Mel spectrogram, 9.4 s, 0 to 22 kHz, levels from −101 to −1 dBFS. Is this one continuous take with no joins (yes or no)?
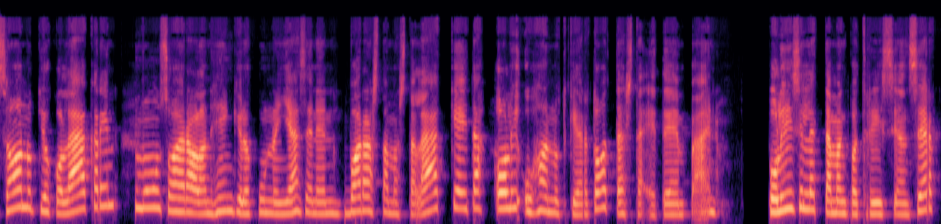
no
